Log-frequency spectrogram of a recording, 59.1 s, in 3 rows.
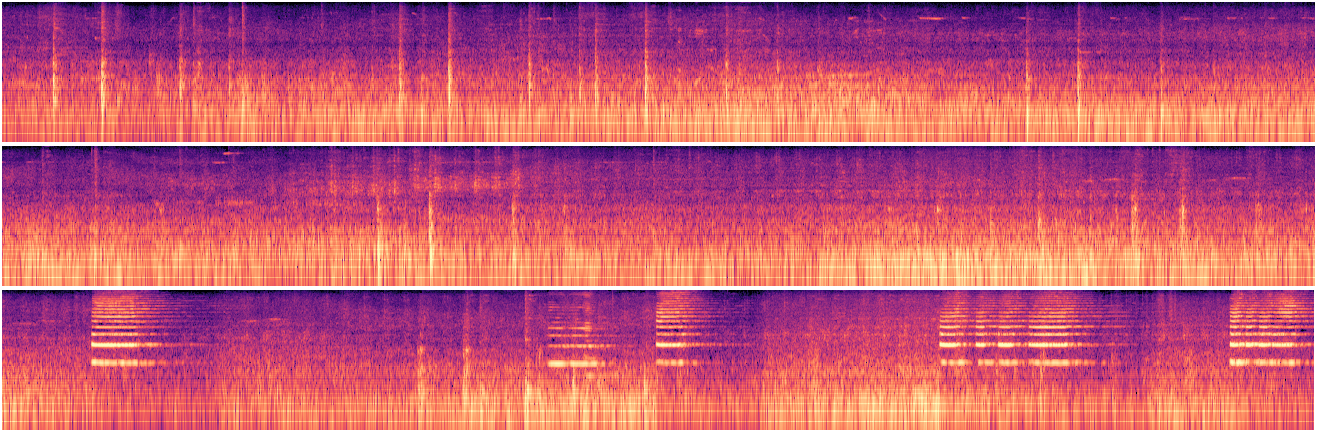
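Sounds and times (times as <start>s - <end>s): train rumble: 0.0s - 59.0s
wheels clicking over rail joints: 0.0s - 59.0s
train horn blast: 40.7s - 42.4s, 47.5s - 50.4s, 53.4s - 56.4s, 57.8s - 59.0s.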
